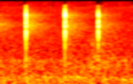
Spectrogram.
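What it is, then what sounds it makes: Acrylic watch crystal, light and hollow. Four quick taps on the domed acrylic (Hesalite) crystal of an Omega Speedmaster give short, bright, high clicks that die away almost instantly, with almost nothing in the low end. The crystal sounds light and hollow, as expected for acrylic, since touch is the most reliable way to tell acrylic from glass.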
